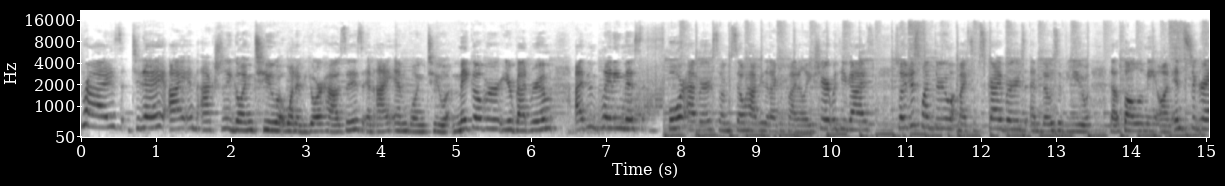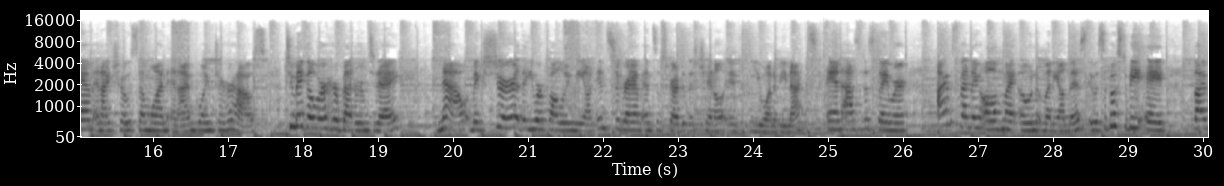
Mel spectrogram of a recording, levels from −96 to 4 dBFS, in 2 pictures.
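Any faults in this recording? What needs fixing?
At 14.92 s, new audio arrived late and the device replayed its last buffer twice more, which fits a 5 ms buffer, producing a brief buzzy click. Fixing this repeated buffer means giving playback more headroom with a larger buffer or higher thread priority, so fresh audio always arrives before the device needs it.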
